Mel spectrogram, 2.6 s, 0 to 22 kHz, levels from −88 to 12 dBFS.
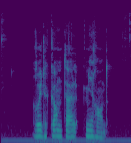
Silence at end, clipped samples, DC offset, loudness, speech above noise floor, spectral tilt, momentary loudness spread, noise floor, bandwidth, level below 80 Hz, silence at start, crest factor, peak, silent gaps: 0 s; under 0.1%; under 0.1%; -44 LUFS; 22 dB; -4.5 dB/octave; 13 LU; -65 dBFS; 16 kHz; -64 dBFS; 0.05 s; 24 dB; -22 dBFS; none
